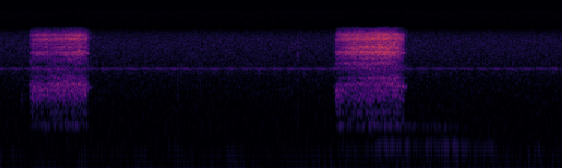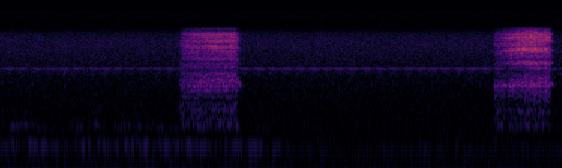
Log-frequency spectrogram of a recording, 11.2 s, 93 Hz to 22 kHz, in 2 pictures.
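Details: Western barn owl, female, calling the male as she stuffs the nest at Riet Vell reserve, Tarragona, Spain, 2023: four raspy hissed screeches spaced three to four seconds apart, with soft low rumbling between them.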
